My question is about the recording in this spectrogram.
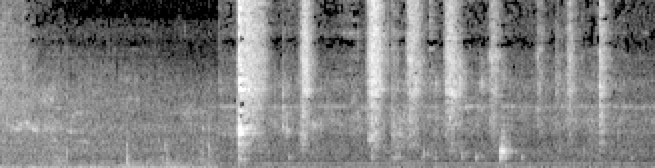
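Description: A spaniel eating from a stainless steel bowl: sharp irregular clicks and clinks of food and teeth against the metal, the loudest about two seconds in. Before that, a low rumble of wind on the microphone.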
